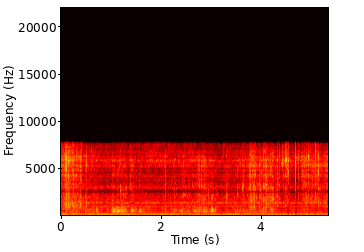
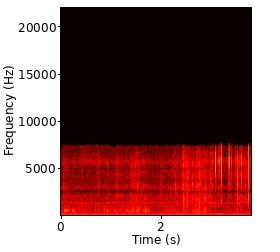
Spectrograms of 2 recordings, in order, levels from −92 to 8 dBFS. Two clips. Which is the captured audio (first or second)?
second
